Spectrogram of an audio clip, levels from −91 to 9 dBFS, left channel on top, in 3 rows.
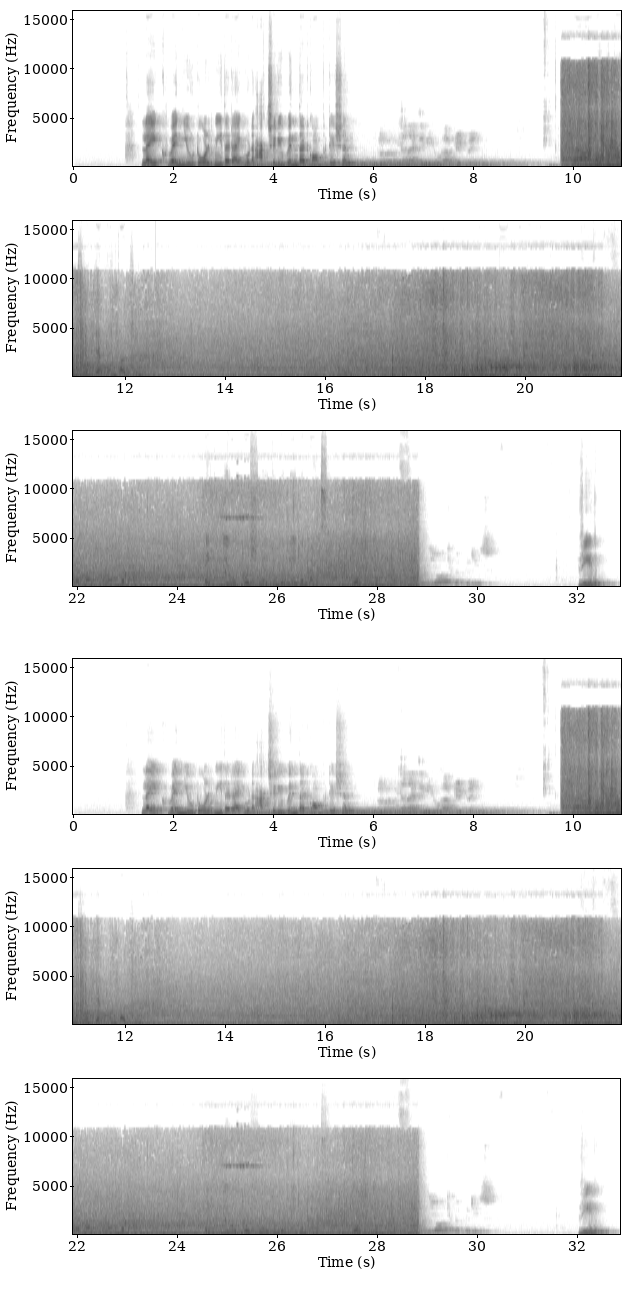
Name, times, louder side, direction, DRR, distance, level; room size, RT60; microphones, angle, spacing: voice 1, 1.4-5.6 9.9-12.6 19.0-20.4 24.5-27.0 32.0-32.4, left 3 dB, 50° left, 8 dB, 1.3 m, -34 dB
sound 1, 3.4-9.3, left 1 dB, 70° left, 1.7 m, -42 dB
voice 2, 6.0-8.1 9.5-9.7 15.5-16.8 21.2-22.2 27.8-30.3, left 1 dB, 45° right, -3 dB, 3.6 m, -46 dB
sound 2, 9.7-28.8, left 1 dB, 10° left, 0.4 m, -27 dB
17.0 x 11.0 x 3.4 m, 0.73 s
head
